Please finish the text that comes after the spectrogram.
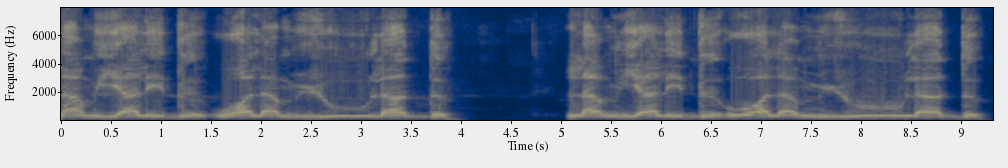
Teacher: یہاں پر خوب قلقلہ واضح کرنا ہے دال پہ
